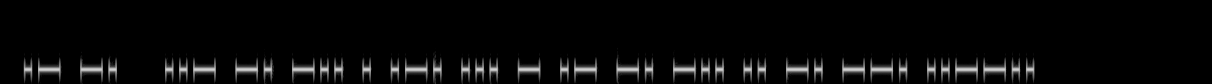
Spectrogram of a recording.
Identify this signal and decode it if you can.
Morse code, heard as a keyed tone, about 17 wpm, 700 Hz. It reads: AN UNDERSTANDING?
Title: Sentences from Top 1000 Words - Review Part 3 - 17wpm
